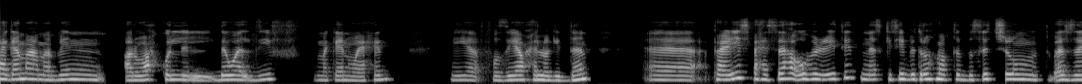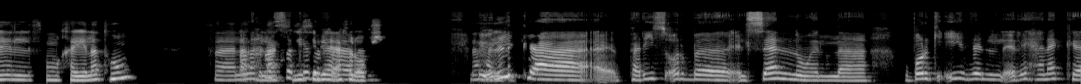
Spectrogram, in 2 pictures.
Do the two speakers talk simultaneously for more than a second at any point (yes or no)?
yes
